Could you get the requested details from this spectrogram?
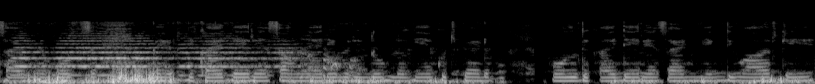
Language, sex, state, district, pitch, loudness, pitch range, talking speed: Hindi, female, Rajasthan, Bikaner, 165 Hz, -23 LUFS, 160-165 Hz, 205 wpm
